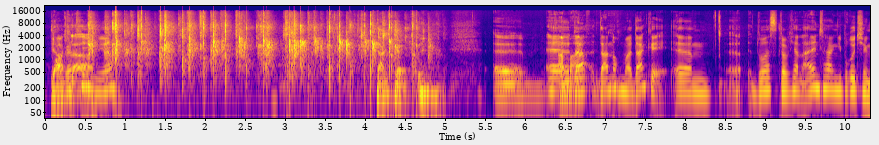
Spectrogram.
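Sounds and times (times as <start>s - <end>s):
small group clapping: 0.0s - 5.1s
speech: 0.1s - 1.1s, 4.1s - 5.0s, 5.6s - 10.3s
laughter: 4.2s - 5.0s.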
